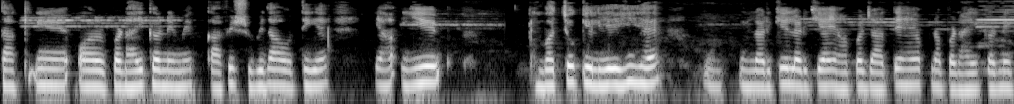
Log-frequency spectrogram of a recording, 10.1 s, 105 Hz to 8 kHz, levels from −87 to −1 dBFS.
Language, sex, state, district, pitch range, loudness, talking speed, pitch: Hindi, female, Bihar, Darbhanga, 210-230 Hz, -16 LUFS, 150 wpm, 220 Hz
